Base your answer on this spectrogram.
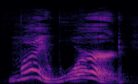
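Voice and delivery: thrilled storybook crowd cry; amazed shouting. A narrator's reading. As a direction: exclaim it, building to the reveal. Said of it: "they shouted".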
